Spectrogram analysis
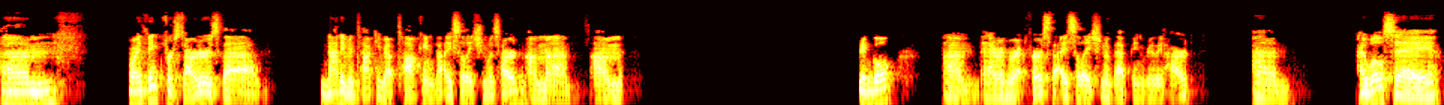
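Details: Stuttering since childhood in an adult man, severe with many blocks from age seven, with secondary behaviours such as eye closing and facial contortions during blocks.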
